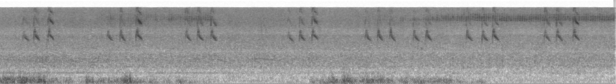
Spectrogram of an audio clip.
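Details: Fledgling Oriental greenfinches follow their parents and beg for food in the breeding season, Hiratsuka, Kanagawa, Japan. Quick, high chirps come in twos and threes, repeated in bursts about every second, over gusty wind noise on a built-in microphone.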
